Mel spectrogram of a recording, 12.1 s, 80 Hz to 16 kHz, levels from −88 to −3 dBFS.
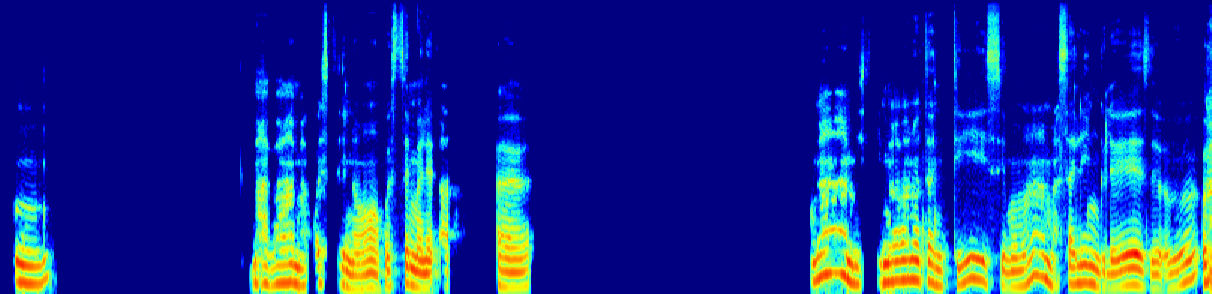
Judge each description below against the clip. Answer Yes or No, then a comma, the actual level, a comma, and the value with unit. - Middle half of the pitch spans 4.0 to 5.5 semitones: Yes, average, 4.5 semitones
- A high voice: No, medium, 170 Hz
